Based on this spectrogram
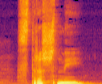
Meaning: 1. terrible 2. scary
- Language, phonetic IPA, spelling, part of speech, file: Ukrainian, [strɐʃˈnɪi̯], страшний, adjective, Uk-страшний.ogg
